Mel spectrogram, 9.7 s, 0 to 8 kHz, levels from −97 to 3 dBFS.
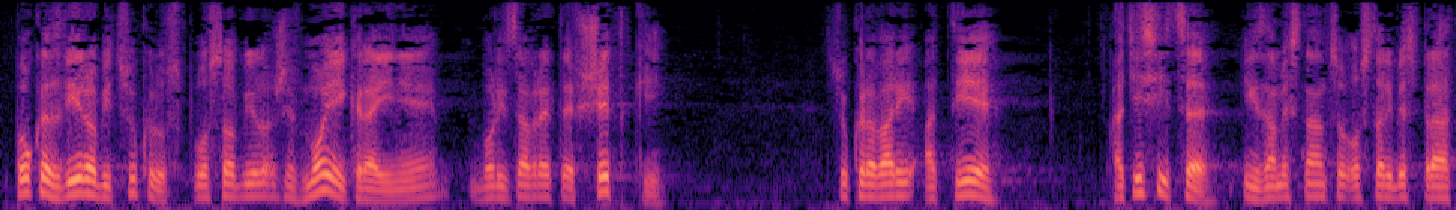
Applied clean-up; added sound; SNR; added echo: none; none; none; none.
